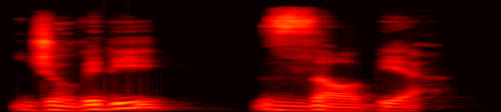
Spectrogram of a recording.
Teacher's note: Il suono della G dolce che tende alla Z. Giovedì si dice Zobia a Ferrara.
